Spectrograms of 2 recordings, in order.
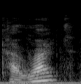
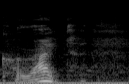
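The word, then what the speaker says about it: krait: make as I said I always assume that karate was a anglo-indian pronunciation of crate and it might well be that the name kurite k-r-a-i-t inspired Kipling when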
